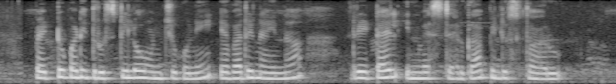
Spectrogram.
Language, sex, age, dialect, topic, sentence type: Telugu, female, 18-24, Southern, banking, statement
